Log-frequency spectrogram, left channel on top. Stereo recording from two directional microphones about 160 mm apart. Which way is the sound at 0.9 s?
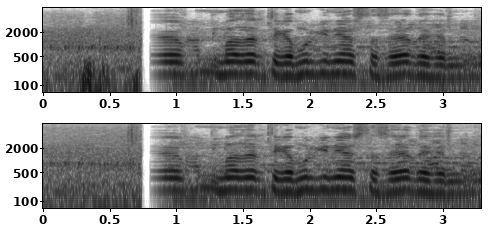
10° right (ahead or behind).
